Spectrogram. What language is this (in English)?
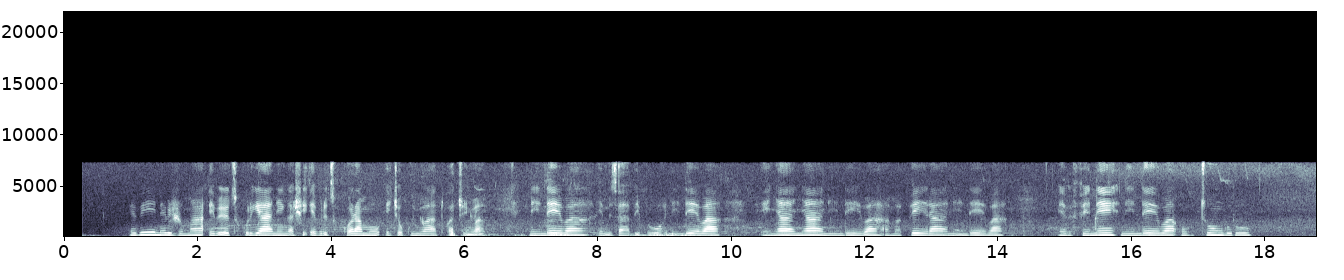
Nyankole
